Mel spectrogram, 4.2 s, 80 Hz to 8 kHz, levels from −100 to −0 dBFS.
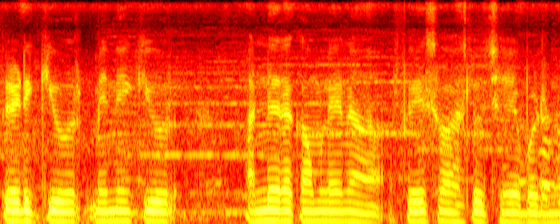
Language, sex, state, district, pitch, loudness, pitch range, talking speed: Telugu, male, Andhra Pradesh, Sri Satya Sai, 125 Hz, -19 LUFS, 120-130 Hz, 115 wpm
